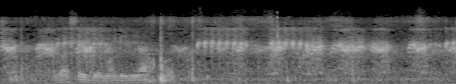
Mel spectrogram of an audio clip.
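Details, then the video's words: Frog chorus at night, a dense ongoing mass of rapid, pulsed croaks repeating about two to three times a second, with a man's voice speaking French over the first part. "Écoutez ce balai de grenouilles."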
